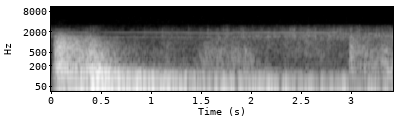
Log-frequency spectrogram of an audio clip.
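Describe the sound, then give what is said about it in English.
A seismic shock picked up by an accelerometer buried 3 feet underground plays back as a deep, booming thud that decays into a long low rumble, with a few fainter pulses following at intervals. “This one was buried 3 feet underground.”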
